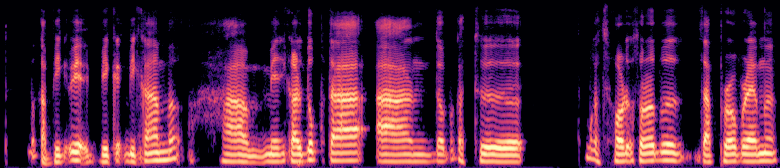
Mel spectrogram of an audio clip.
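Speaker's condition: Stuttering; childhood onset, counselor visits at ages 6 and 8, father also stutters, self-help group from age 20; adult, still stutters; still stutters a lot, not fluent speaking in public; repeated sounds, prolonged sounds

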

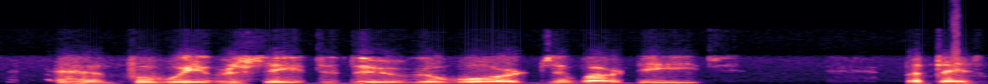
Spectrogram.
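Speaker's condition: Cerebral palsy; wheelchair user

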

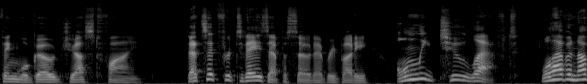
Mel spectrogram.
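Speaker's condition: No condition

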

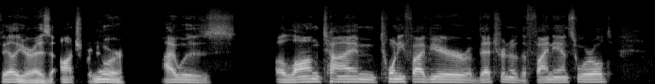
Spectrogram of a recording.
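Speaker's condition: No condition

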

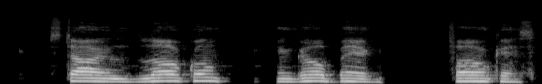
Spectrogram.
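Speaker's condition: ALS; wheelchair built

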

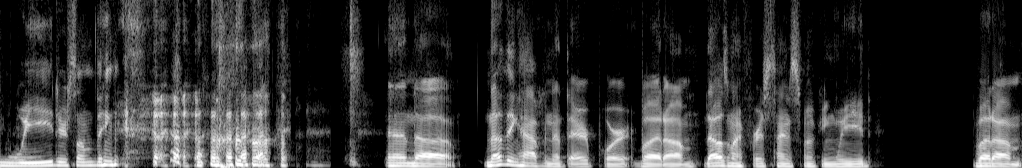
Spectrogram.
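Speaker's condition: No condition

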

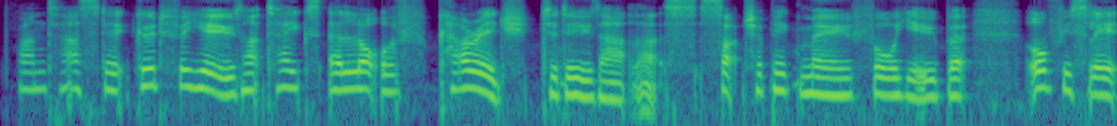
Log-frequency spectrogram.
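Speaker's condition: No condition

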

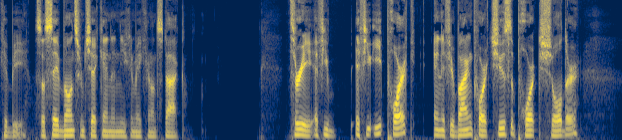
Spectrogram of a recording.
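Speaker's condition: No condition

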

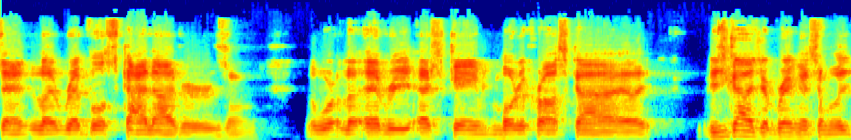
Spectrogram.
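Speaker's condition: Cleft palate; congenital cleft palate

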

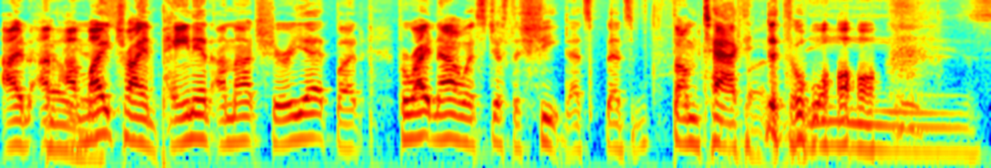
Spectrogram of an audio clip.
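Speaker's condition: Stutter; linked to brain wanting words to come out; stutter makes freestyle rapping hard, needs lyrics written down; repeated sounds, repeated words

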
